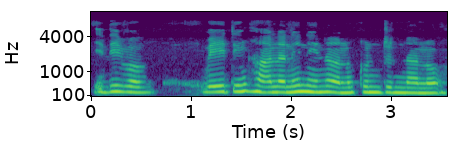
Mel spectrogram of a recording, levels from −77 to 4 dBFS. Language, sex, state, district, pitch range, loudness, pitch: Telugu, female, Andhra Pradesh, Annamaya, 205-230 Hz, -12 LUFS, 215 Hz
